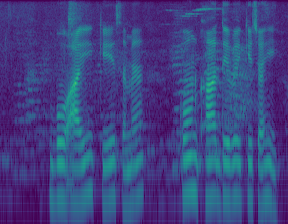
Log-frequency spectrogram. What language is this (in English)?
Magahi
